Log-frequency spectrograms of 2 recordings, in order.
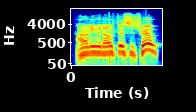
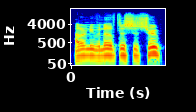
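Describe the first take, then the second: First: Louder, fast. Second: Said in the usual way. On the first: Real, not acted. Louder second take.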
